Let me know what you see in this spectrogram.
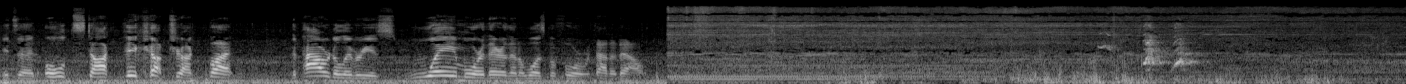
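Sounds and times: pressure washer spraying: 6.7 - 14.0.

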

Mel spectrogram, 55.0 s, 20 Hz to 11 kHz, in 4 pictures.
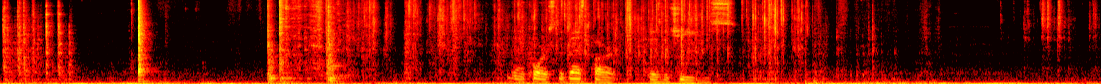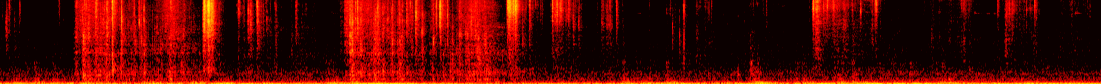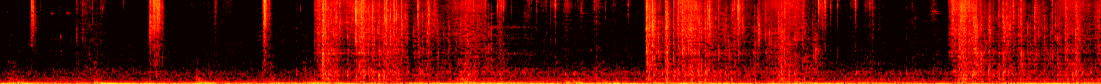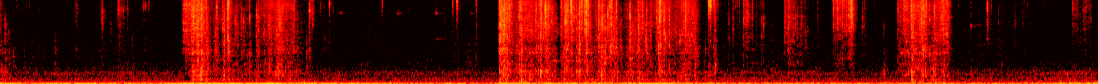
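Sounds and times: plastic bag crinkling: 3.8 - 11.1, 14.7 - 21.6, 31.5 - 35.0, 35.6 - 38.6, 39.3 - 41.6, 42.6 - 45.5, 47.5 - 55.0.

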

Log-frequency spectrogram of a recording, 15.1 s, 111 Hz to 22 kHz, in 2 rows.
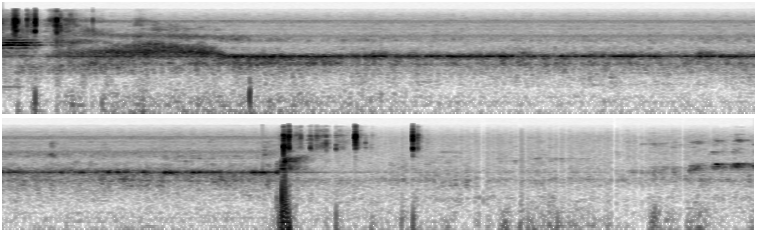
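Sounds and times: steady low hum: 0.0 - 14.6
faint high-pitched whine: 0.0 - 15.0.

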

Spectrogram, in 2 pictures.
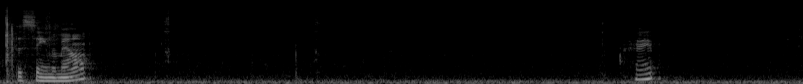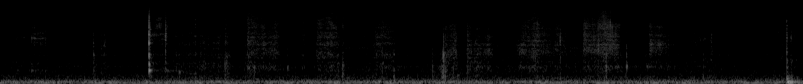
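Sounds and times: low steady hum: 0.0 - 16.0
hands rustling craft supplies: 9.5 - 15.2.

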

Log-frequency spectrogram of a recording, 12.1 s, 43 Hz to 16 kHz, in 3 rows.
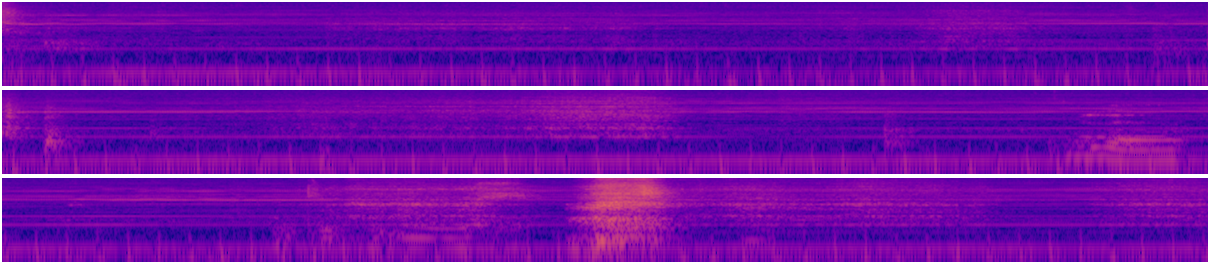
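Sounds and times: electric hair clippers buzzing: 0.0 - 12.0.

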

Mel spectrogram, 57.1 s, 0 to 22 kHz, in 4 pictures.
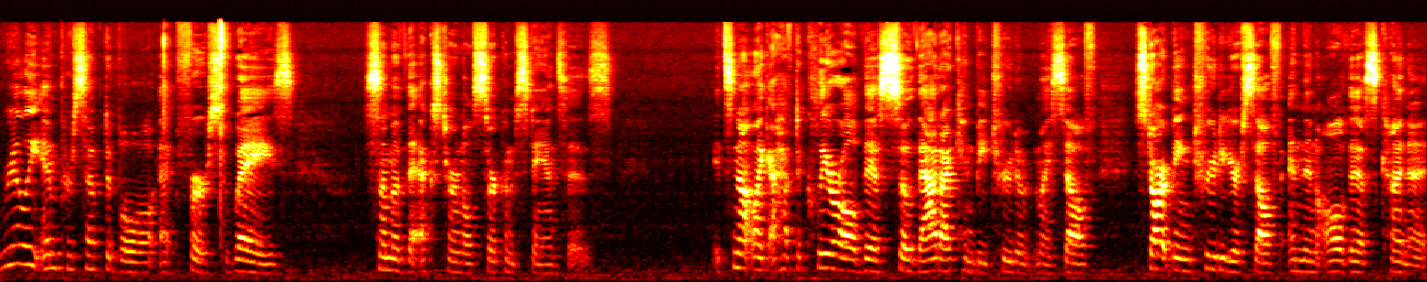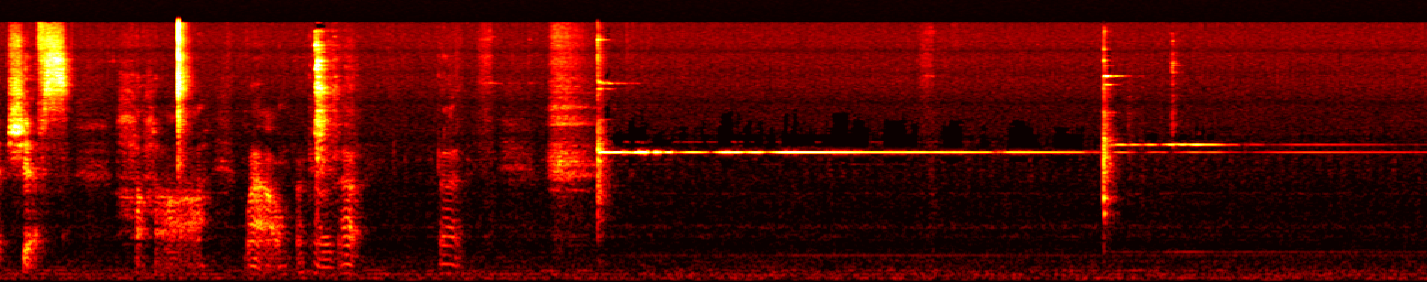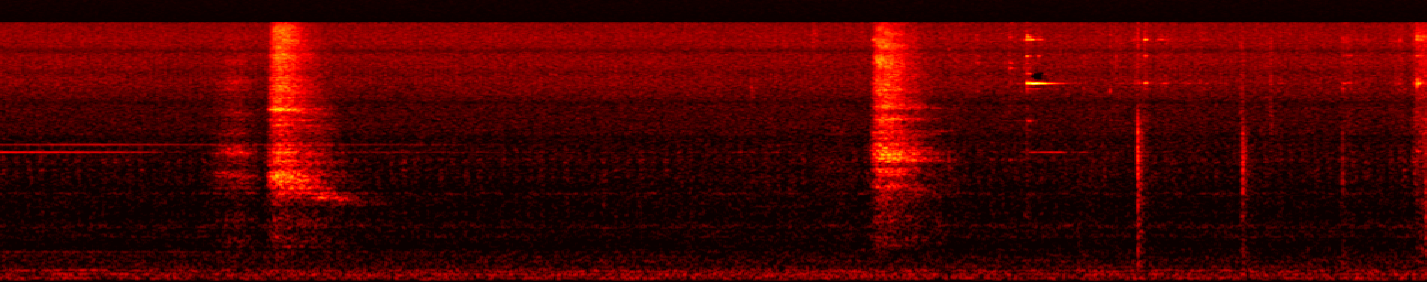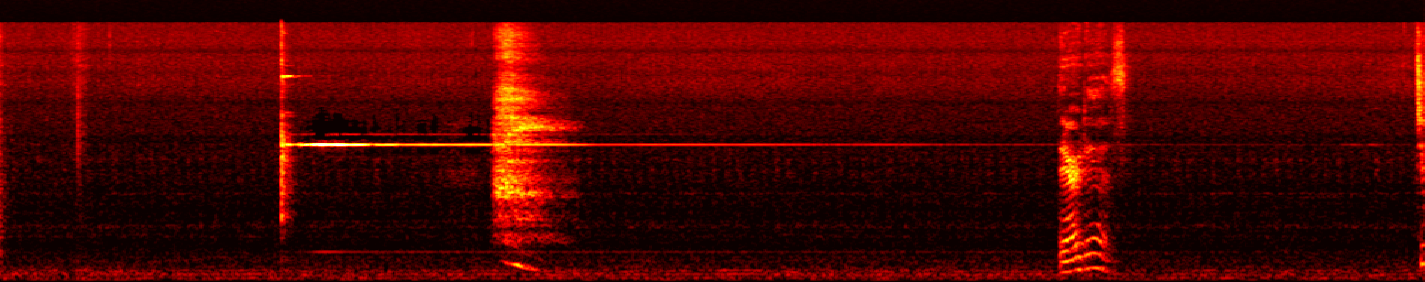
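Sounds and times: person sighing: 15.5 - 16.5, 47.8 - 48.6
tuning fork ringing: 18.4 - 33.3, 36.0 - 41.1, 44.4 - 57.0
tuning fork struck with tap: 20.2 - 30.1, 45.6 - 47.8.

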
